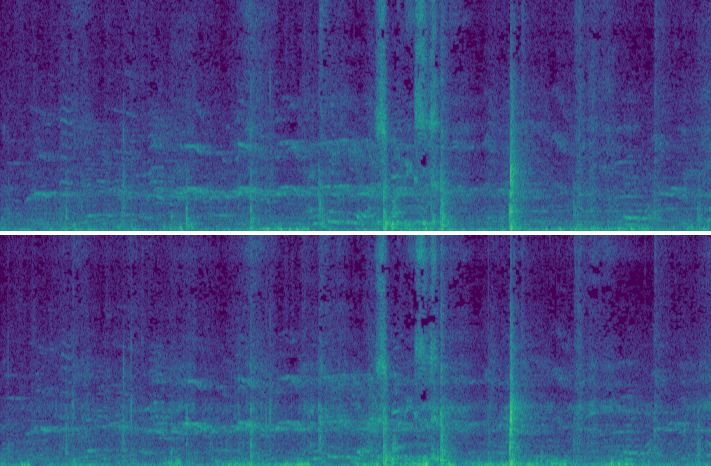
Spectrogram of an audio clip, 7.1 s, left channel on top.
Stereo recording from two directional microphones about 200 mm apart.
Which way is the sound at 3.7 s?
35° left (ahead or behind).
